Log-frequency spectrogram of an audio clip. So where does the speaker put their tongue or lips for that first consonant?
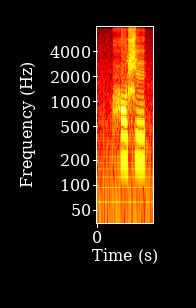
throat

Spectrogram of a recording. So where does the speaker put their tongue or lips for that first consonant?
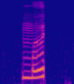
lips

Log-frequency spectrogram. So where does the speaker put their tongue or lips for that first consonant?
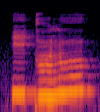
velum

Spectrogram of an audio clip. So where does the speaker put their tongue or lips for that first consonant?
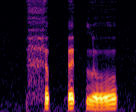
throat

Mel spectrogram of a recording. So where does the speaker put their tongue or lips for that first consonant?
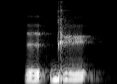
throat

